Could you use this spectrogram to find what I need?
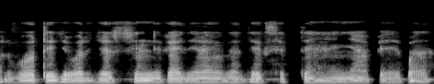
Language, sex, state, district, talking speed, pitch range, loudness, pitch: Hindi, male, Bihar, Araria, 205 wpm, 90-95 Hz, -17 LUFS, 95 Hz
